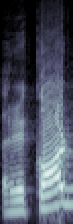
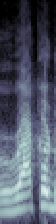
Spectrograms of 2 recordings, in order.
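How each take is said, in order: First: The word is pronounced the verb way. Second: The word is pronounced the noun way. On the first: It means to record something like a song. "ਰਿਕਾਰਡ ਅਸੀਂ ਅਕਸਰ ਉਦੋਂ use ਕਰਦੇ ਹਾਂ ਜਦੋਂ ਇਹਨੂੰ ਅਸੀਂ verb ਦੇ ਤੌਰ ਤੇ ਯੂਜ਼ ਕਰਦੇ ਹਾਂ" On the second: It means a record that someone can break. "ਰਿਕਾਰਡ ਕਹਿਣ ਦੀ ਬਜਾਏ ਰੈਕਡ ਕਹਿੰਦੇ ਹਾਂ"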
